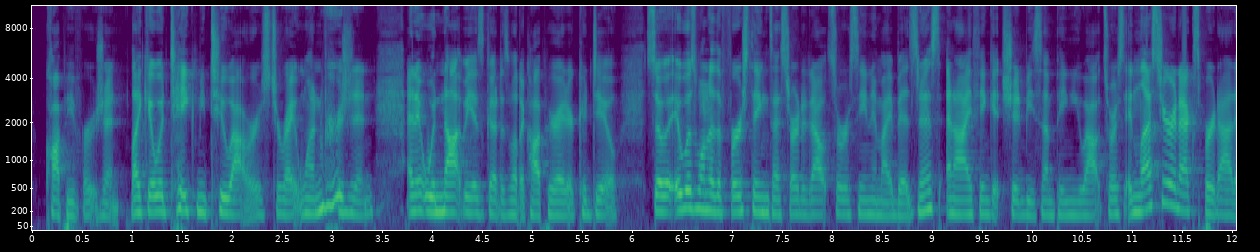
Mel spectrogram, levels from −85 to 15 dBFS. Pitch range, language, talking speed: 170-205 Hz, English, 270 wpm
